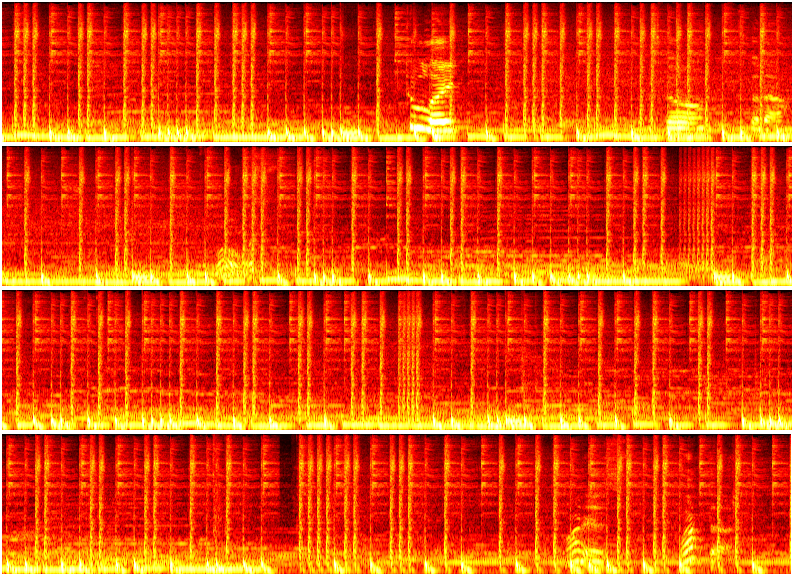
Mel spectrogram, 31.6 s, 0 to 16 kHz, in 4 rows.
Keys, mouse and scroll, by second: 0.5 shift+middle click, 1.7 shift+middle click, 2.4 scroll down 1, 2.8 middle click, 3.9 middle click, 4.4 middle click, 4.7 middle click, 5.1 middle click, 5.5 middle click, 5.9 middle click, 6.2 middle click, 6.6 middle click, 6.9 middle click, 7.3 middle click, 7.6 middle click, 7.9 middle click, 8.3 middle click, 9.2 scroll up 1, 9.9 click, 10.4 Tab, 11.6-14.7 shift+middle drag, 16.8 click, 17.5-18.0 scroll up 4, 21.0 ctrl+i, 23.1 ctrl+Tab, 25.8 ctrl+KP_Add, 26.6-28.3 shift+middle drag, 28.5 scroll down 2, 29.0 shift+middle click, 29.8 click, 31.0 l.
